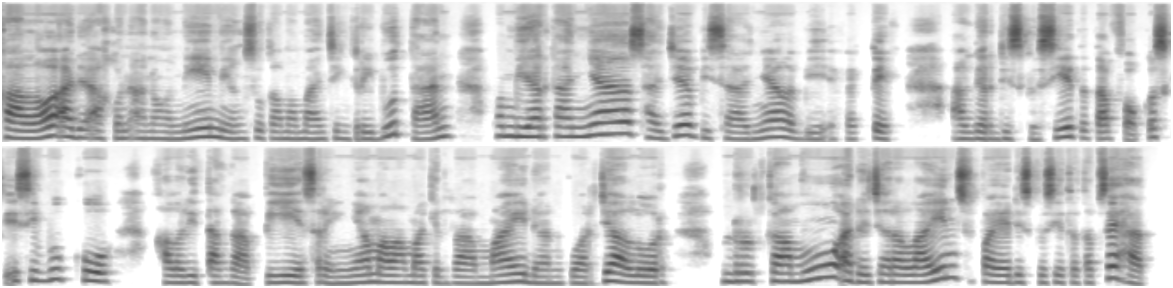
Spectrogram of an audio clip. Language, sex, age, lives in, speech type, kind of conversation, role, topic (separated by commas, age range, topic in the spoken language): Indonesian, female, 30-34, Indonesia, read, expert-assistant, expert, Bagaimana agar kritik buku di media sosial bisa tetap sopan dan membangun, bukan sekadar debat panas?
